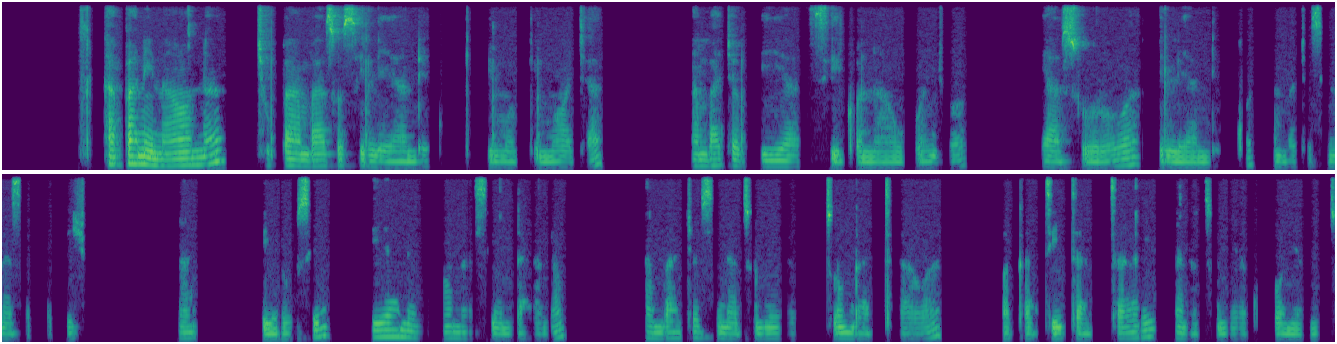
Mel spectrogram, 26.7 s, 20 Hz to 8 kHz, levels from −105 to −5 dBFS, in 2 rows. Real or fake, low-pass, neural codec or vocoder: real; 7.2 kHz; none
